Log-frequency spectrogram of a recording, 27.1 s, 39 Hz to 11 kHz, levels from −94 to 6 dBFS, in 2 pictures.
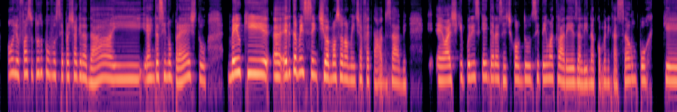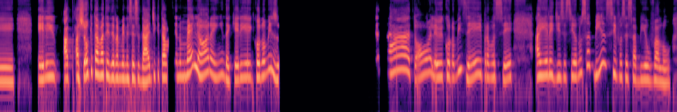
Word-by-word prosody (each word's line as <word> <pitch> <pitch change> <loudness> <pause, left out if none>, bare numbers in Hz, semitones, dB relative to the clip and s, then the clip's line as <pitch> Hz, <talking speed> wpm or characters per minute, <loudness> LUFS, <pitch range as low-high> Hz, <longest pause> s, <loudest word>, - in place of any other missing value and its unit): "Olha, 275 0 -1
eu - - -1
faço 270 0 -3
tudo 275 +2 -3
por 275 -1 -4
você, 250 -1 -5
pra 240 0 -2
te 245 - -4
agradar, 220 -1 -1
eh, - - -1
e 210 0 -4
ainda 220 +2 0
assim 245 - +1
não 235 -1 -2
presto.". 210 +2 -2 0.4
Meio 265 +6 +7
que, 275 -3 +4
eh, 240 +2 +3
ele 260 +3 +6
também 300 -2 +4
se - - 0
sentiu 250 -2 +2
emocionalmente 215 -3 -1
afetado, 190 -4 -6
sabe? 170 -2 -6 0.6
Eh, 200 - -1
eu 195 - 0
acho 200 0 0
que 225 - -5
por 220 +3 -1
isso 230 0 -5
que 235 - -4
é - - +1
interessante, 215 -4 -4
quando 205 0 -3
se 220 +2 -6
tem 210 +1 -3
uma 215 -1 -2
clareza 180 -3 -1
ali 170 0 -3
na 175 0 -4
comunicação, 185 +3 -6
porque 190 -1 -2 0.4
ele 230 +3 +2
a 210 +1 +6
achou 240 +2 +6
que 305 - 0
estava 265 -3 +7
atendendo 230 -3 +3
a - - +4
minha 220 0 +1
necessidade, 210 -1 +3
e - - -20
que 255 - -5
estava 230 -1 +4 0.2
sendo 240 0 -2
melhor 285 +1 +4
ainda, 240 -4 -1
que 205 - -2
ele 225 +3 0
economizou! 245 - +2 1.9
Exato! 315 -3 0
"Olha, 265 +2 -1
eu 225 - +3
economizei 240 +1 -1
pra 235 -2 -3
você!" 225 -1 -3 0.4
Aí, 245 +2 +3
ele 255 0 +2
disse 230 +1 -5
assim: 235 +2 -5
"Eu 235 - +2
não 275 - -5
sabia 415 - -2
se 290 - -2
você 230 -2 -4
sabia 205 -1 -3
o 200 - -5
valor.". 185 -3 -3
225 Hz, 175 wpm, -20 LUFS, 205-255 Hz, 1.9 s, Meio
